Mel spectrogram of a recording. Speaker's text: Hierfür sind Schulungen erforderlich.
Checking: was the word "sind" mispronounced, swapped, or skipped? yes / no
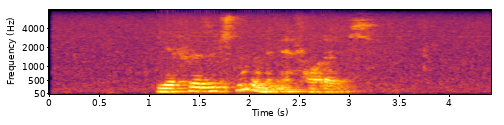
no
